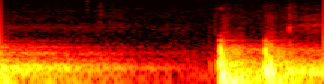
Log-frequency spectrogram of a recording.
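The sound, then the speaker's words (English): Muffled heartbeat: two low, dull thumps in quick succession after a fading low hum and a brief silence, with a steady low hum continuing afterward. “But for many minutes, the heart beat on with a muffled sound.”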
